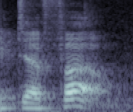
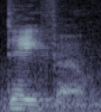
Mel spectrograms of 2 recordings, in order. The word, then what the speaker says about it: Dafoe: Most people say Dafoe. And it's to the point that, like, he doesn't really correct it, but when asked, he will tell you that his name is pronounced Dafoe.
